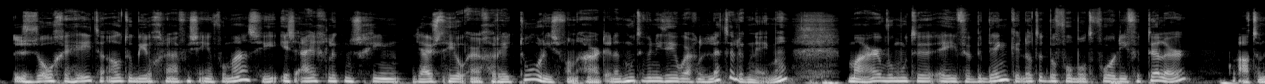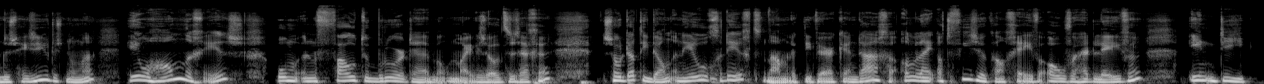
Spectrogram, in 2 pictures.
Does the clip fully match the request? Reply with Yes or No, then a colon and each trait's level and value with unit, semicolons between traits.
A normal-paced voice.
Yes: average, 175 wpm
